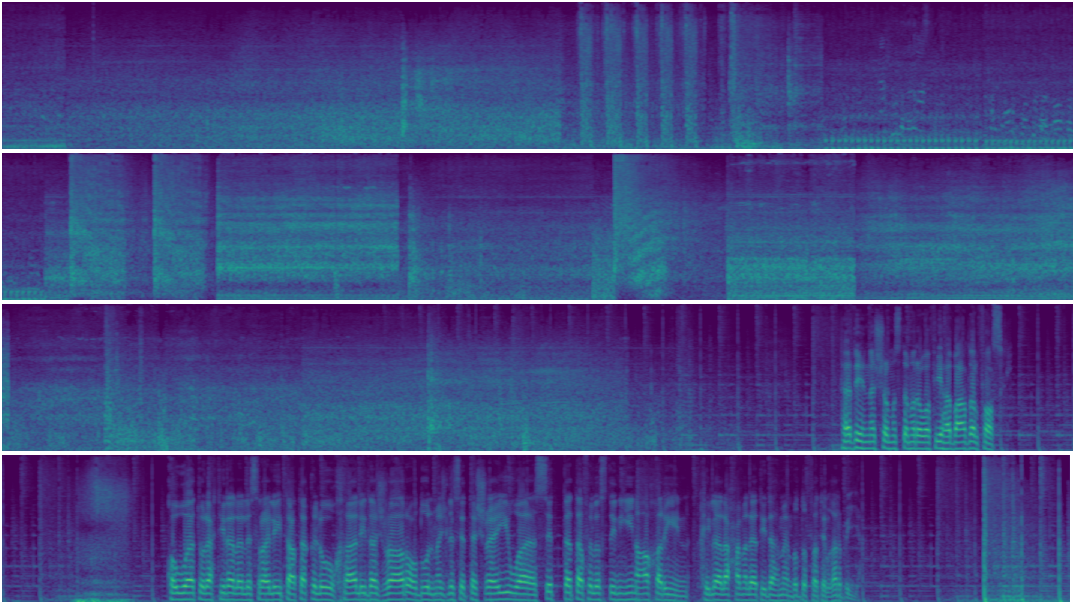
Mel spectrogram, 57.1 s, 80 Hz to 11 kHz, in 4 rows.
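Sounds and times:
gunshots: 7.6 - 10.7, 14.9 - 17.2, 22.3 - 23.7
tank engine running: 10.4 - 15.2, 17.2 - 22.5, 23.8 - 37.8.

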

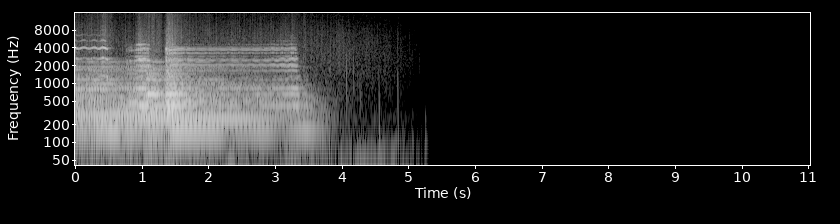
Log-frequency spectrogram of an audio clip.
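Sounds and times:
violin and piano chord: 0.0 - 3.8
record surface hiss and clicks: 0.0 - 5.3.

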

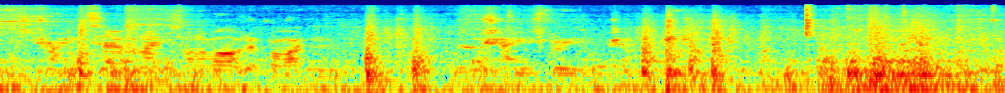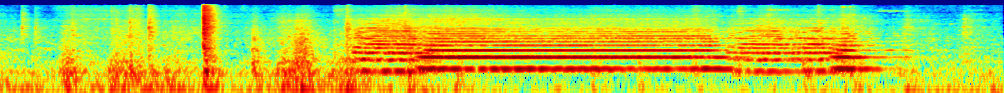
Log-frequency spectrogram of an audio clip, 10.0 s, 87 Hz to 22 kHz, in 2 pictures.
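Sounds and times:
train running noise on board: 0.0 - 10.0
train wheel clicks over rail joints: 1.8 - 7.0.

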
